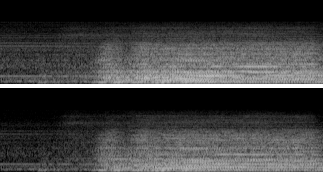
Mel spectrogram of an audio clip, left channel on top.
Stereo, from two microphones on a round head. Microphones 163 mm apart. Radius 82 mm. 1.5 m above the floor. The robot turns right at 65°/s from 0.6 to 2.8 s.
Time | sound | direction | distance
0.4 | a drill | 170° left | 2.5 m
